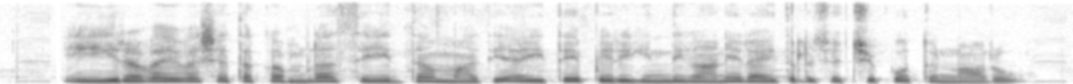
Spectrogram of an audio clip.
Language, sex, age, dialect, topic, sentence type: Telugu, female, 46-50, Southern, agriculture, statement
